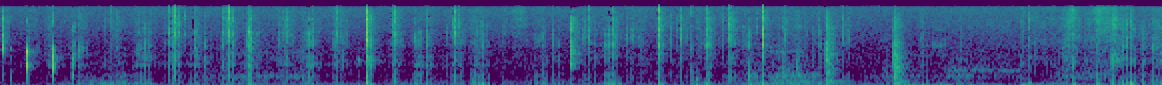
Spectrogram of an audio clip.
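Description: A long white, hollow, flexible corrugated plastic hose is held in both hands close to the microphone and bent while fingers rub and scratch along its ridges. Dense, irregular bursts of sharp crackling clicks and scraping ticks fall over a low, soft rumble of handling noise, with brief crinkling and tearing-like textures.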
